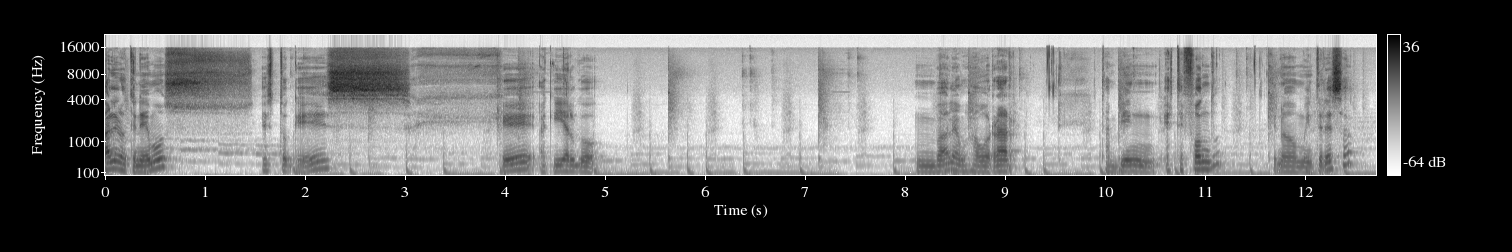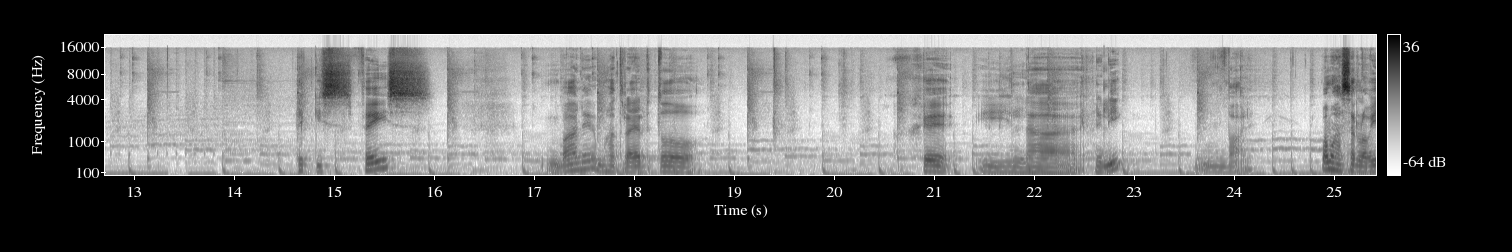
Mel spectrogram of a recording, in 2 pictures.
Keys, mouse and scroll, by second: 0.6 middle click, 1.1 middle click, 1.8 right click, 3.3 middle click, 3.9 g, 6.6 middle click, 7.4 right click, 8.3 Tab, 9.0 right click, 10.2 click, 10.8 right click, 11.3 shift+right click, 11.6 shift+right click, 13.0 shift+right click, 13.9 shift+right click, 14.6 x, 15.5 middle click, 17.0 right click, 17.4 right click, 18.2 Tab, 18.7 right click, 19.7 shift+right click, 20.8 g, 23.4 middle click, 25.1 right click.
